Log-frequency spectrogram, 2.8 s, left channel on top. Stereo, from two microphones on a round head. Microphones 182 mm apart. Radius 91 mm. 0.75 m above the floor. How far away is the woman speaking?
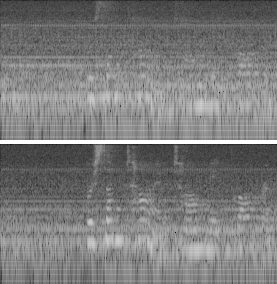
About 1.2 m.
